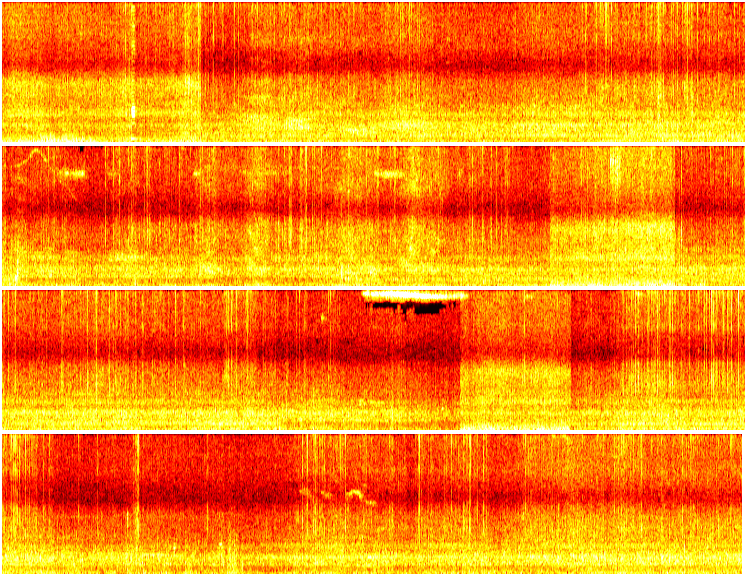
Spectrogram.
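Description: On-board sound of a motorcycle riding in city traffic: the bike's engine mixed with a rushing noise of road and wind, changing abruptly a few times.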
